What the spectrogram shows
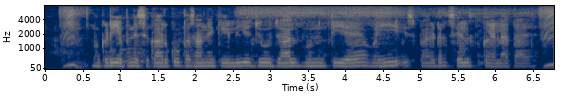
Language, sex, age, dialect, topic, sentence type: Hindi, male, 18-24, Kanauji Braj Bhasha, agriculture, statement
